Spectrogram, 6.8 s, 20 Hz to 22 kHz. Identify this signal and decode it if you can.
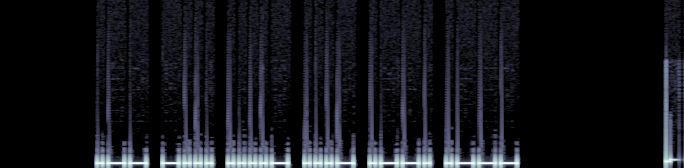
Morse code, heard as a keyed tone, about 22 wpm, 700 Hz. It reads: WB4VPJ
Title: USA Call Signs Repeated 2x 22wpm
